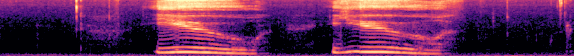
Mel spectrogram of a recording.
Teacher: it looks like my lips are rounded in the shape of an O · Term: long u sound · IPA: /yu/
